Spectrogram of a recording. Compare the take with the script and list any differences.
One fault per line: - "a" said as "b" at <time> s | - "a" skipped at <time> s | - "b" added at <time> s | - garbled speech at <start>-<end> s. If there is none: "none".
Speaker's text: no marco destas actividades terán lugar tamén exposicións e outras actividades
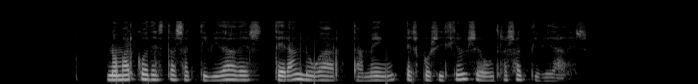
none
